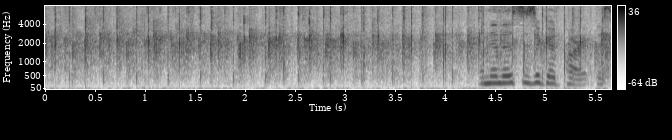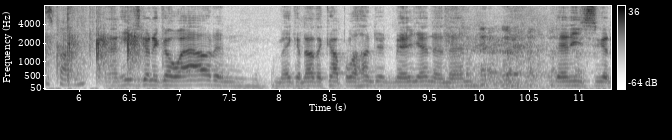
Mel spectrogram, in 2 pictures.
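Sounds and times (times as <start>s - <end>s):
steady applause from a group of people in a meeting room: 0.0s - 6.8s
speech: 4.4s - 11.3s
laughter: 9.6s - 11.3s.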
